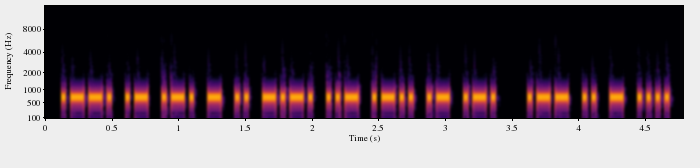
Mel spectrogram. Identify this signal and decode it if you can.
Morse code, heard as a keyed tone, about 34 wpm, 700 Hz. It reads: PARTICULAR WITH
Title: Sentences from Top 1000 Words - Review Part 4 - 35wpm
